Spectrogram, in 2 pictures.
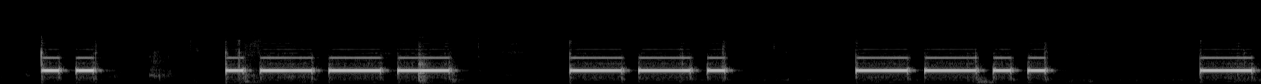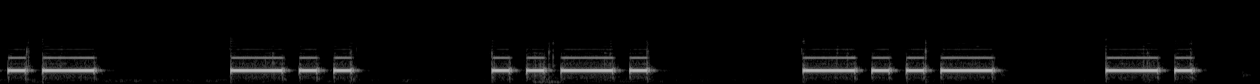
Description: Morse code, heard as a keyed tone, about 7 wpm, 660 Hz. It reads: I J G Z K D F X N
